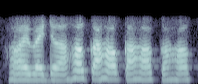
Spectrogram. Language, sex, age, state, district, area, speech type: Assamese, female, 30-45, Assam, Sonitpur, rural, conversation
